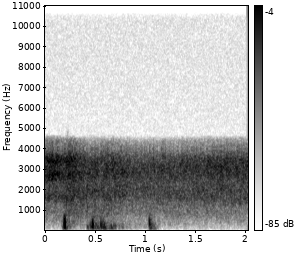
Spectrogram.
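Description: Three dull thumps in the first second, from a handheld camera carried by someone walking, over a faint steady outdoor hiss.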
